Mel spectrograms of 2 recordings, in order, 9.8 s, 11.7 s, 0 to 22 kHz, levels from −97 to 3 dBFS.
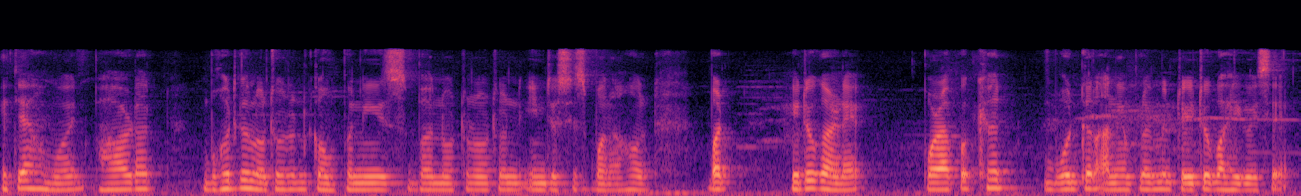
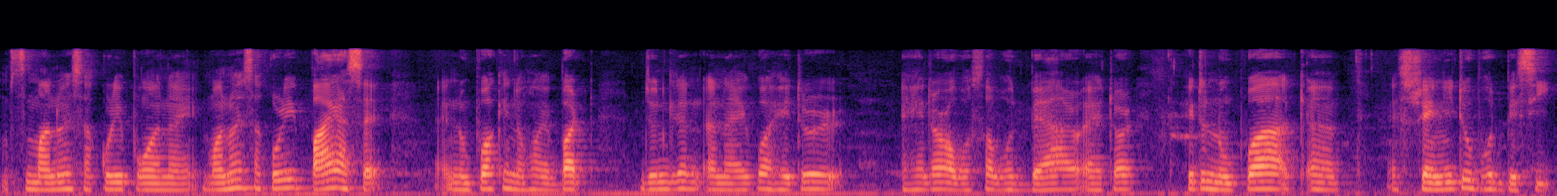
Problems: none marked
